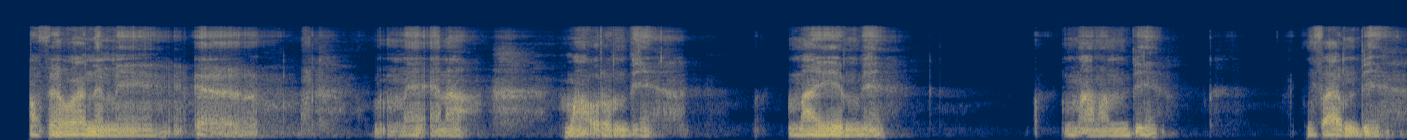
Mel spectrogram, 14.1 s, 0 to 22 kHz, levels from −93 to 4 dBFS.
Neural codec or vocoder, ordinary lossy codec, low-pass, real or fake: vocoder, 22.05 kHz, 80 mel bands, WaveNeXt; none; 9.9 kHz; fake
